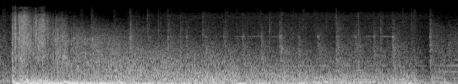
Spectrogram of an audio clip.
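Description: A huge missile depot explodes in Tartus, Syria, sending out one loud, sustained roaring boom that rumbles and slowly fades over several seconds, with no voices.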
